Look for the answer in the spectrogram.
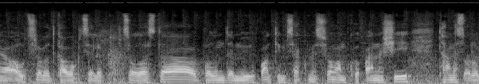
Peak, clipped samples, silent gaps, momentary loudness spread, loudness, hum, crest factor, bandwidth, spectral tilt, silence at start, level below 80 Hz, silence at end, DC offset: -4 dBFS; under 0.1%; none; 5 LU; -17 LUFS; none; 12 dB; over 20 kHz; -5 dB/octave; 0 s; -38 dBFS; 0 s; 2%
